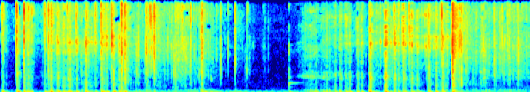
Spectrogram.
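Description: A metal blade scrapes and shaves the surface of a hand-held solid white bar of dry soap with a magenta rim. The result is a dense run of crisp, crumbly scraping and shaving strokes with a low thud-like body and bright crackling edges. The strokes ease off briefly in the middle, then pick up again.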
